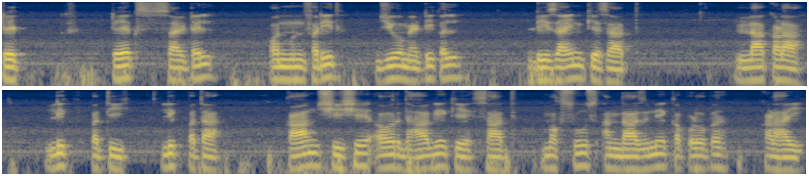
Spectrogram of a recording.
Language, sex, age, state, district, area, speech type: Urdu, male, 18-30, Delhi, North East Delhi, urban, spontaneous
